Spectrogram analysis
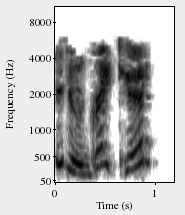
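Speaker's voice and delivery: very high-pitched anime hero voice. Choosing a dream voice for Siri, answering in a Goku voice. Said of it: "I would probably be like Goku".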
